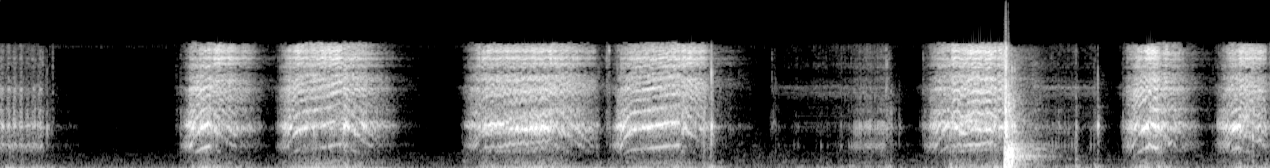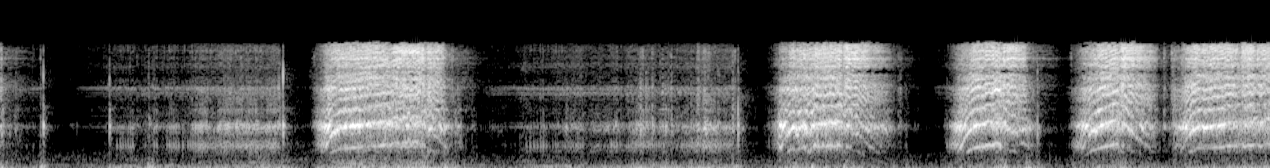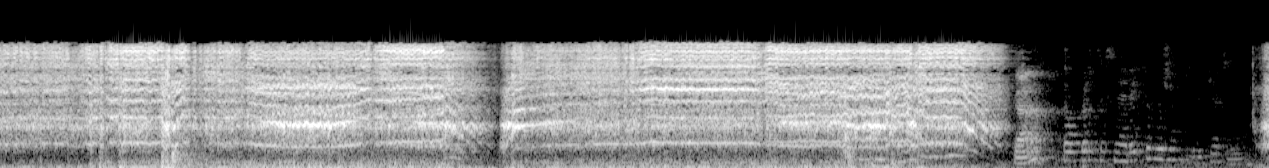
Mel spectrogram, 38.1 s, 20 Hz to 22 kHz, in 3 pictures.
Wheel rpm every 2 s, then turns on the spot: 10, 50, 60, 50, 20, 40, 20, 30, 60, 10, 50, 50, 100, 160, 150, 120, 160, 110, 0.
0-2 6-8 10-18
